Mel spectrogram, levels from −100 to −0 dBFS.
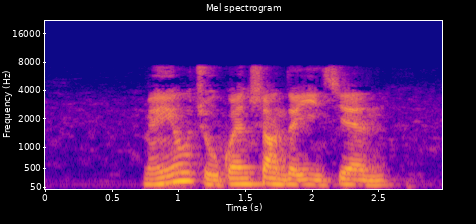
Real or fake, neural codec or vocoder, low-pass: real; none; 7.2 kHz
